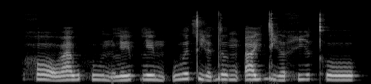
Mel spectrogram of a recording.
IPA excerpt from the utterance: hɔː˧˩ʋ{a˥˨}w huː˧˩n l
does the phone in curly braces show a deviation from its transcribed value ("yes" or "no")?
yes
